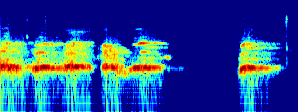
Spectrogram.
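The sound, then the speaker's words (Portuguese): The speaker's dogs bark loudly in a quick, rapid string of yaps, then fall silent briefly before one last bark rings out. No voices are heard. “Meus cachorros começaram a latir”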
